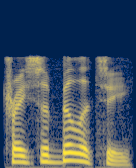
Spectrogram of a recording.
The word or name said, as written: traceability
